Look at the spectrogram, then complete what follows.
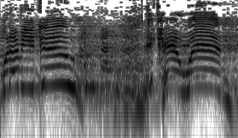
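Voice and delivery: high-pitched, fast exasperation; exasperated complaint. Acted. Preacher mimicking someone making excuses, exasperated. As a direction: throw up your hands in mock exasperation.

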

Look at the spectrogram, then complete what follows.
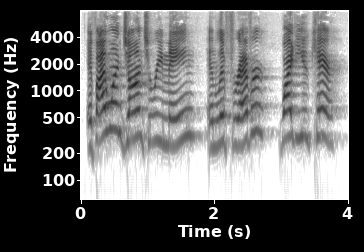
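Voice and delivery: high, loud challenging question; exasperated rebuke. Acted. Jesus rebukes Peter for caring about John, exasperated. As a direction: push back hard at a follower's meddling.

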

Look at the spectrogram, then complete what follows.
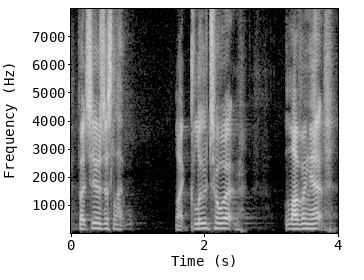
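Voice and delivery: normal talking voice

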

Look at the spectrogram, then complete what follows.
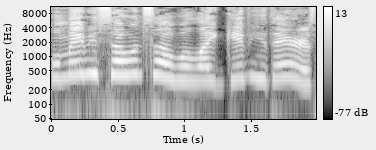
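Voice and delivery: high, sugary helpful voice; chirpy teacher. Retold or imitated. Teacher suggesting someone share their drink, high and sweet. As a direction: offer a fix in a bright high tone. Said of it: "She's like".

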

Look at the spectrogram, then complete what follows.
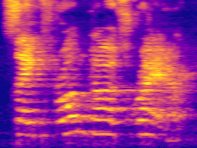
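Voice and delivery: slow, loud, with "from" hit hard; emphatic repeat. Shown as a demonstration. Preacher repeats for congregation, emphatic and slow. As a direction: hammer "from" again, slowly. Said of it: "but listen to me".

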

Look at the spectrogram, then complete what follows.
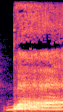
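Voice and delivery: loud, ugly bleating blurt; mock animal noise. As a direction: mimic a gross animal cry. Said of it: "you think every animal goes".

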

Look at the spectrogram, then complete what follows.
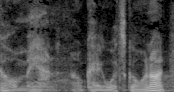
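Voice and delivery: soft, deflated sigh of impatience; weary grumble. Retold or imitated. Stuck passenger grumbling to himself, soft and weary. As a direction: mutter it, fed up with waiting.

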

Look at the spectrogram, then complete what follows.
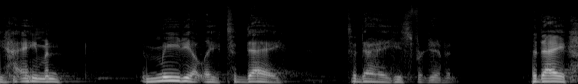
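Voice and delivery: soft, low, intimate sermon voice; hushed preaching. Acted. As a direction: draw them in close and quiet. Softer intimate preaching stretch.

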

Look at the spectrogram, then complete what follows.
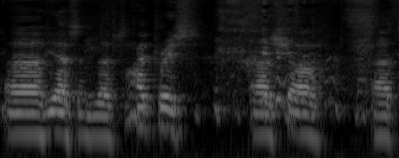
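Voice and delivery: ordinary delivery

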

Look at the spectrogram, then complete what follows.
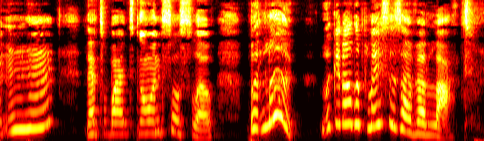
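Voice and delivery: high, eager bragging voice; showing off. Retold or imitated. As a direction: proudly show off to friends. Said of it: "I just go through it like".

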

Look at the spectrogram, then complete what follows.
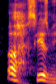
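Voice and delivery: real yawn into an apology; words stretched by a yawn. Real, not acted. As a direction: excuse yourself through a yawn. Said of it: "Sorry about the yawn".

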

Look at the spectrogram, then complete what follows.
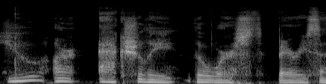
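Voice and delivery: slow, quiet, deliberate put-down; disgusted retort. Acted. Juliet answering Barry's yell, quietly disgusted.

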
